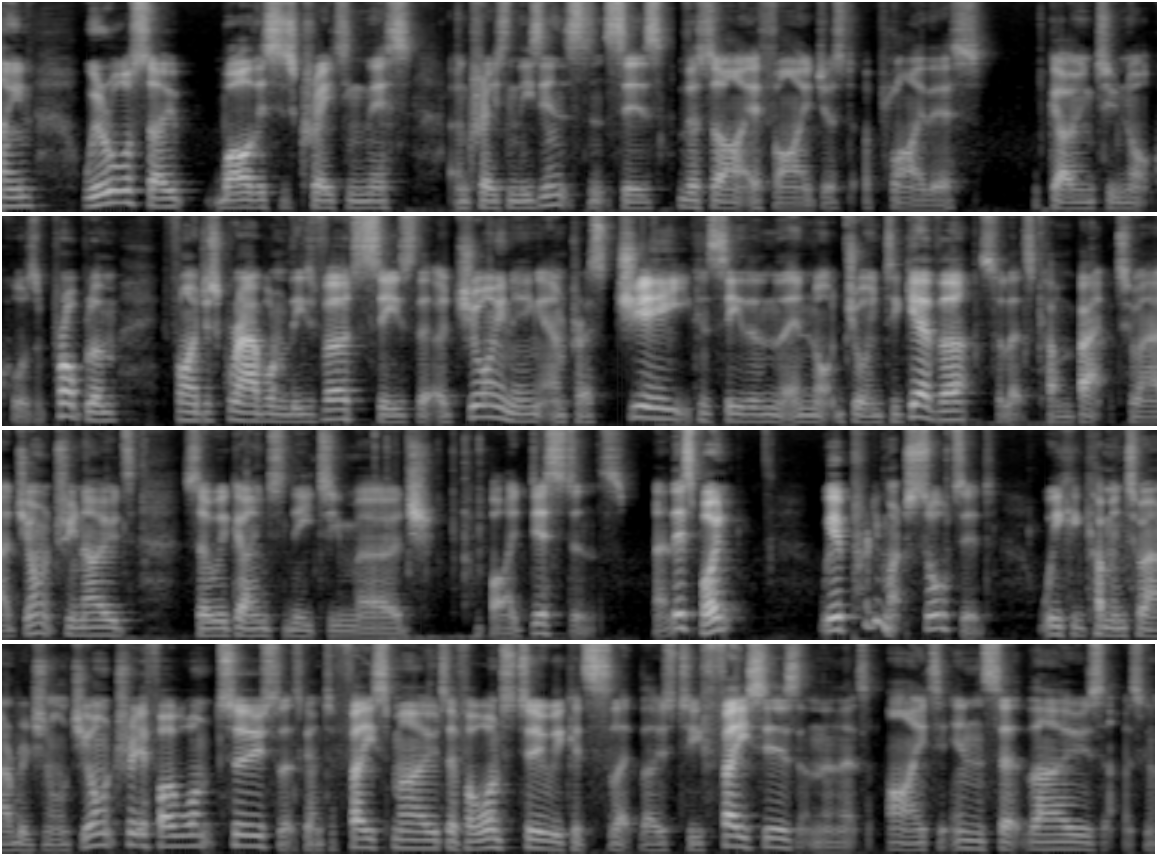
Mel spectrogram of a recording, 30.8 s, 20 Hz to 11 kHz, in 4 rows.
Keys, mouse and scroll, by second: 2.2-2.6 scroll up 1, 2.7 shift+middle click, 2.7-3.3 shift+scroll up 1, 6.9 Tab, 7.7-8.1 scroll up 1, 8.1 middle click, 9.9 shift+middle click, 10.1 scroll up 1, 10.5 middle click, 12.0 g, 13.1 Escape, 13.9 ctrl+z, 15.6 shift+middle click, 16.2 shift+a, 17.8-18.4 typing, 19.6-20.0 scroll down 1, 20.0 middle click, 20.4-21.3 scroll down 1, 21.9 middle click, 22.5 shift+middle click, 22.8 scroll up 1, 23.1 Tab, 25.6 middle click, 26.9 shift+click, 27.3 middle click, 28.7 i.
